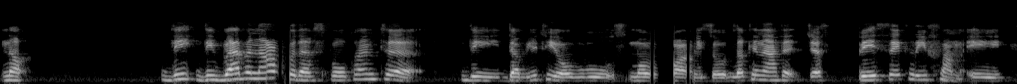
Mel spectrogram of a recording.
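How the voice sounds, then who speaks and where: A woman with a lowish voice, heard through dull audio, fields audience questions on trade and health policy in a webinar Q&A. She's from Barbados and answers spontaneously as an expert, thoughtful and emphatic in places, with many fillers and restarts.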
